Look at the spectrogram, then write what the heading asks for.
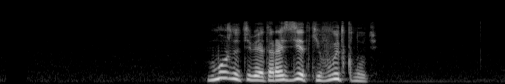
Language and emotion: Russian, angry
